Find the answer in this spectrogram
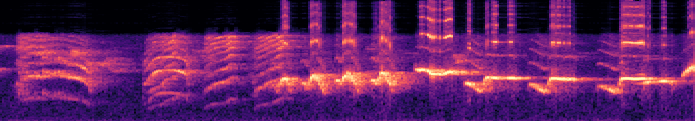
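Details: Laughingthrush singing a master-track song: curved whistled notes in quick sequence, then a run of loud, bright, clipped phrases near one pitch, delivered about twice a second.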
